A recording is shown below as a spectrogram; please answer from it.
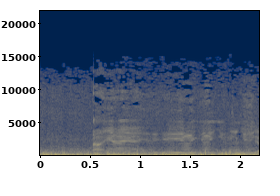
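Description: Vehicle driving over a rough dirt road: a steady loud rumble with wind buffeting the microphone. A high, wavering pitched sound comes in about half a second in and lasts just over a second.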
